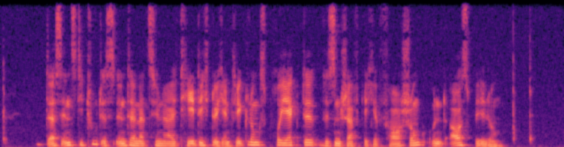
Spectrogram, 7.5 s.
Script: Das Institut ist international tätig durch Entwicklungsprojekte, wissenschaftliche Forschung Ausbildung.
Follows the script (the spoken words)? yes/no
no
